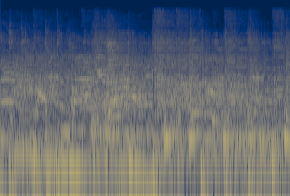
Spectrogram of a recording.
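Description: Live band music through a concert PA, loud and continuous with a heavy bass line, a singer's voice over it and crowd noise underneath.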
